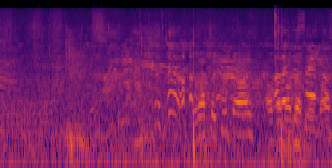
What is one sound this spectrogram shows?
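Boys laugh and chatter outdoors.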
